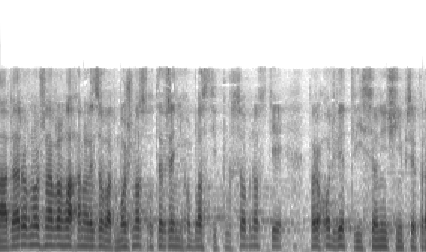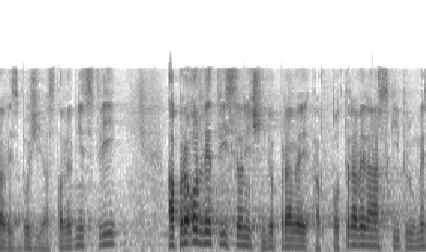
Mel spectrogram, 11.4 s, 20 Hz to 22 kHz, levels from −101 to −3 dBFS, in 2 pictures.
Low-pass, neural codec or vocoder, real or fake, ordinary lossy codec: 7.2 kHz; none; real; AAC, 32 kbps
